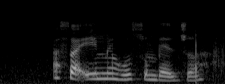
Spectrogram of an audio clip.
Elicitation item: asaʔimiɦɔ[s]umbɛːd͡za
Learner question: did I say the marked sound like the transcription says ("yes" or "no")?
yes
